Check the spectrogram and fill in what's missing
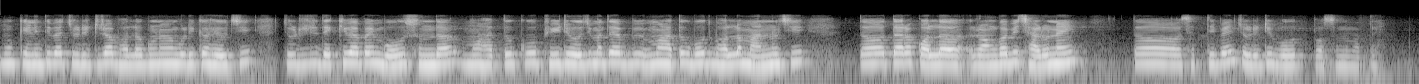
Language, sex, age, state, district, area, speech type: Odia, female, 18-30, Odisha, Jajpur, rural, spontaneous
